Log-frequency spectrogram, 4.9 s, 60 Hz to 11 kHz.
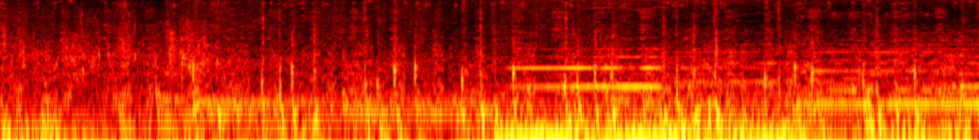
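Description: Horse hooves trotting in The Witcher 3, a fast rhythmic clip-clop close up, steady throughout with game music tones layered underneath.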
